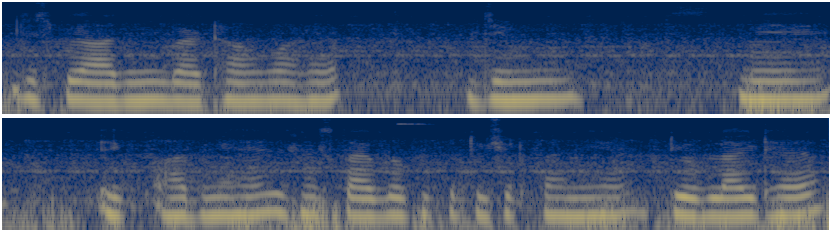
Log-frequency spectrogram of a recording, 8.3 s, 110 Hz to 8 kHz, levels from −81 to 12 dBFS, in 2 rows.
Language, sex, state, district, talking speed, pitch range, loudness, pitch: Hindi, female, Uttar Pradesh, Gorakhpur, 135 wpm, 185-200 Hz, -26 LUFS, 190 Hz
